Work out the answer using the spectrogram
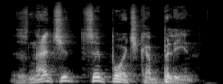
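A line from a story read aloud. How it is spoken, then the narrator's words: Thoughtful mutter. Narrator (Russian): задумавшись, пробормотал гном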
